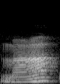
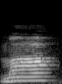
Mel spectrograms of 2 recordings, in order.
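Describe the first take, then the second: First: It is said with the tone meaning horse. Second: It is said with the tone meaning mother. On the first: The word means horse. The speaker calls it wrong. "vous dites cheval" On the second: The word means mother. The speaker calls it right. "à la place de maman"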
